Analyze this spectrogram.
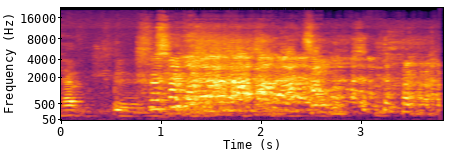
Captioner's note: laughter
